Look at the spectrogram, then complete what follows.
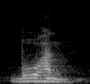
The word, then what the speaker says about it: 우한: 그래서 이번 중국 무한, 우리말로는 무한인데 이제 중국 발음은 우한입니다. 한문으로는 무한이고, 이에서 시작된 이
